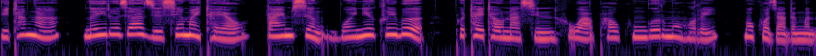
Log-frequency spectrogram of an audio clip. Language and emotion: Bodo, neutral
